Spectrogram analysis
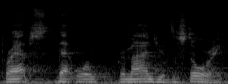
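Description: A man preaching a sermon, telling stories and moving between quiet asides and sudden loud bursts. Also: mid-range voice, steady tone, brisk, slight background noise. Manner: storytelling, swings from quiet to shouting. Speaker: pastor. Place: church sanctuary. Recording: long church reverb.

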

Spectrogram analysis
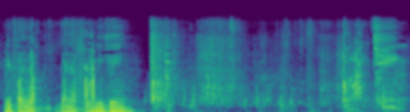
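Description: A man's voice: medium pitch, moderate pace, noisy background. A man with livestreaming a ghost hunt in an abandoned house at night, jumpy, swearing and muttering prayers. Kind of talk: live ghost-hunting stream.

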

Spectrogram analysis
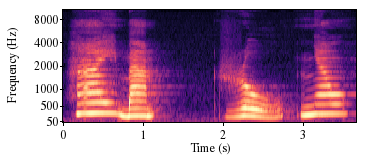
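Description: A woman's voice: a little high, expressive, extremely slow, vocal fry. A woman primary school teacher dictating to young pupils, saying short phrases word by word and repeating each one.

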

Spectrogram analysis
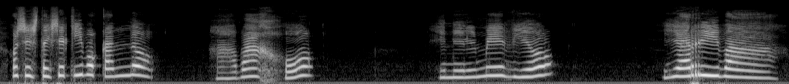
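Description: A man voicing a squeaky, high-pitched character in a children's music lesson, chanting the names of pitches. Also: fairly bright tone, no room sound, exaggerated voice.

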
